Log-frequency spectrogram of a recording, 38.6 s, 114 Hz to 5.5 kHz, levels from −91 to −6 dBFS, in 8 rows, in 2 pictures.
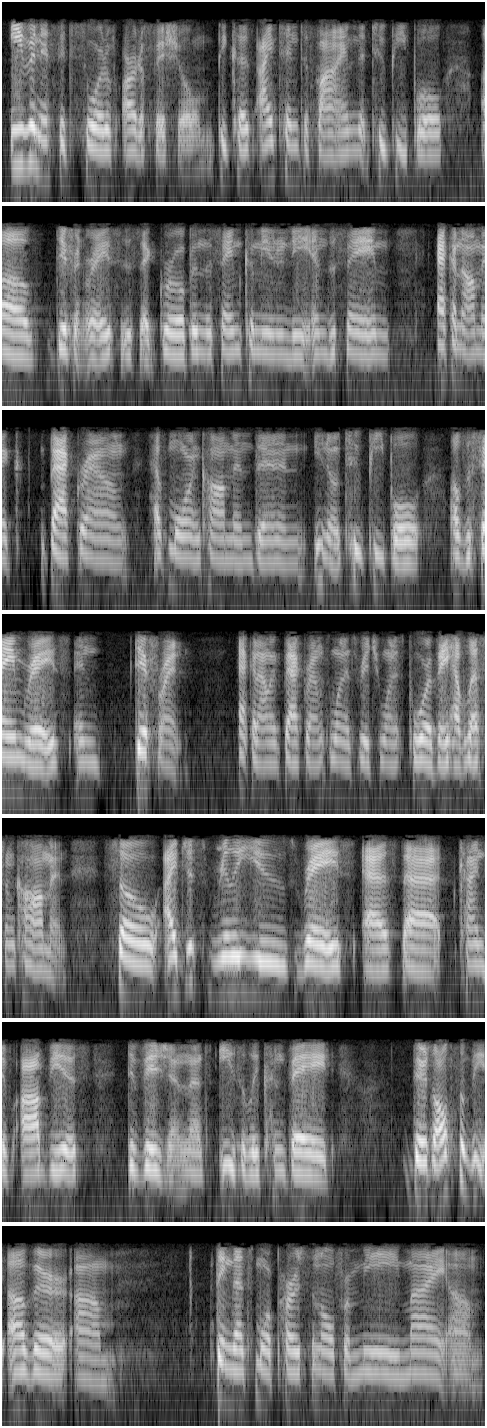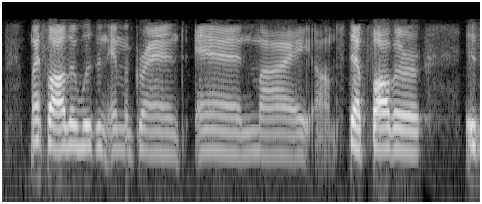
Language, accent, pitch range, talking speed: English, American, 150-170 Hz, 150 wpm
